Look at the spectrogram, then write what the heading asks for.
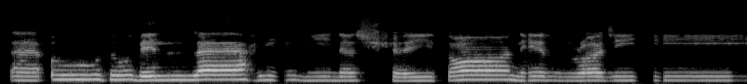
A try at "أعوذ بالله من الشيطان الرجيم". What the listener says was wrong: I can see you're still working on your hamza and your ain at the beginning. The hamza is sounding a lot better. The ain just needs a little bit more.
